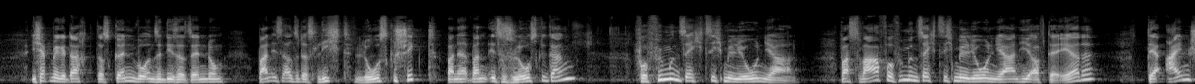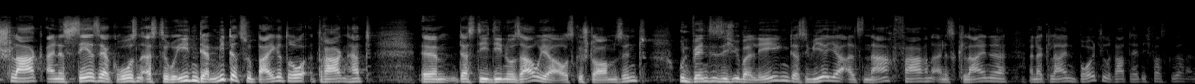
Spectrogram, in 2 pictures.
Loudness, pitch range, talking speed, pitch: -17 LUFS, 125-165 Hz, 180 wpm, 140 Hz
